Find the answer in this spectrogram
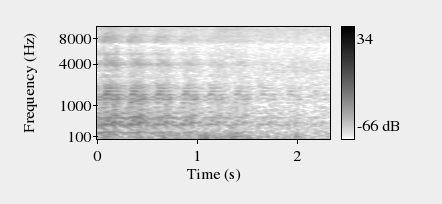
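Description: Near silence: faint room tone through the PA, with the last of the speech's echo dying away in the first moment.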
